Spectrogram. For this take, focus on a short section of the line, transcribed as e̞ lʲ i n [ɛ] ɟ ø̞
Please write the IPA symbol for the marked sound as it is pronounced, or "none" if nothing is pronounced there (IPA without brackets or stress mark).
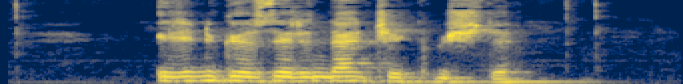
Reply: i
